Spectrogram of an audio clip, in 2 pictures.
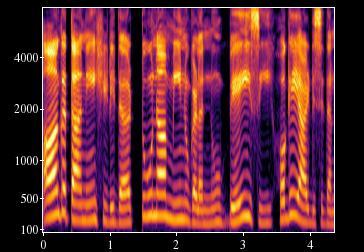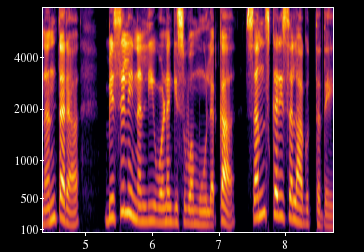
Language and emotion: Kannada, neutral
